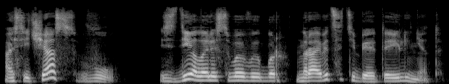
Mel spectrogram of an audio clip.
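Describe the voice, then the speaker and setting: A woman reading the lines of a cold, calculating noble uncle in an audiobook, measured and sarcastic. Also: low-pitched, lively intonation, no room sound, studio quality. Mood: cold, lecturing. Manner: measured, lazy, coldly sarcastic.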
